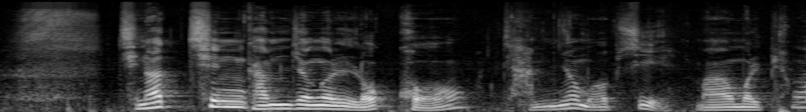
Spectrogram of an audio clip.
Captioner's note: speaking Korean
